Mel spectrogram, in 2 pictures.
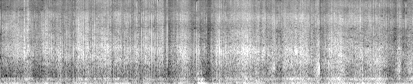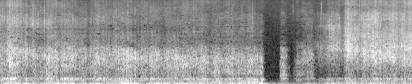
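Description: Long nails of both hands scratch from above across the black foam cover on a desk microphone. The result is a steady, dense rustling and scratching that is heavy and boomy in the low end, with little brightness, and it briefly thins out just past the eight-second mark before resuming.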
